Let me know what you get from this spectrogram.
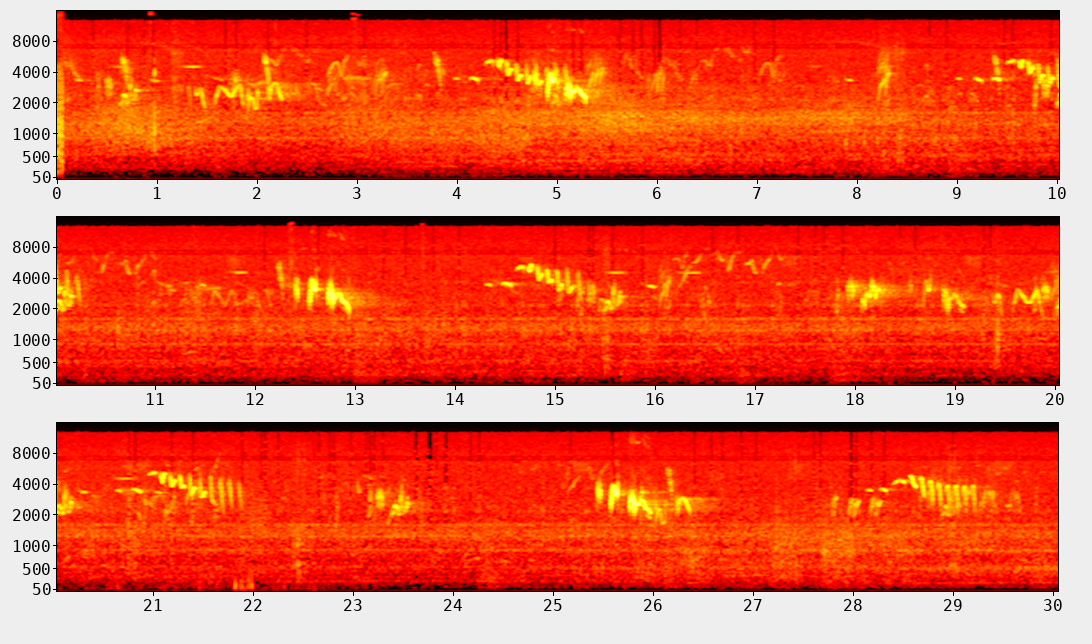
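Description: Wild birds singing: short falling chirped phrases, repeated every two to three seconds, some louder and nearer than others.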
